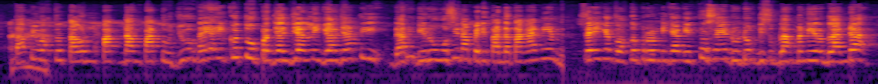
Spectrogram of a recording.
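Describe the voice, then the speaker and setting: A stand-up comic with a high voice works through a deadpan monologue and circles back to the same running gag again and again. The delivery stays flat and matter-of-fact, letting the absurd claims land on their own. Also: fast talker. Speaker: stand-up comedian. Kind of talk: stand-up comedy bit.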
